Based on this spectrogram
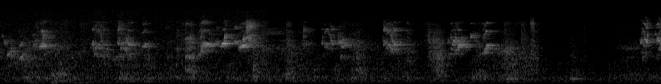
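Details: Budgerigar in Luhansk chattering steadily; high, scratchy chirps and twittering notes run continuously, with short bright whistled notes mixed in, fairly quiet and slightly muffled.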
